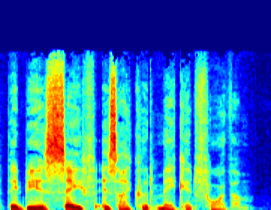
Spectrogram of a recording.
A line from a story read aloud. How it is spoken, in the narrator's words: Rudit said softly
